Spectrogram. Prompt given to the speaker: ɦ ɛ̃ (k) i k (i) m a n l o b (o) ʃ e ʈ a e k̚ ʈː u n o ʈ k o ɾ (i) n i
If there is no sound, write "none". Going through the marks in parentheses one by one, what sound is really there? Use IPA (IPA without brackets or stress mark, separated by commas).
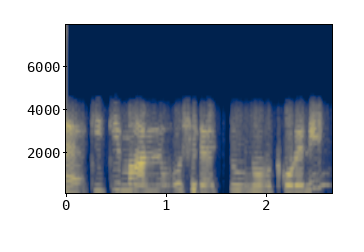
k, i, o, e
